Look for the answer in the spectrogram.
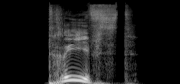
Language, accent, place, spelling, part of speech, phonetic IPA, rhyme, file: German, Germany, Berlin, triefst, verb, [tʁiːfst], -iːfst, De-triefst.ogg
- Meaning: second-person singular present of triefen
